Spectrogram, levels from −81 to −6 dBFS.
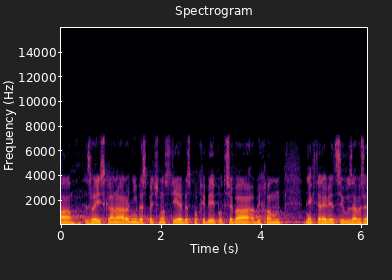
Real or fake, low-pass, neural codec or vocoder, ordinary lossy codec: fake; 7.2 kHz; codec, 16 kHz, 16 kbps, FunCodec, trained on LibriTTS, 50 frames a second; Opus, 64 kbps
